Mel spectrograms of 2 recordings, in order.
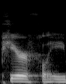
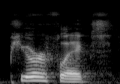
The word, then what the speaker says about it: PureFlix: sports is a christian it pronounces it purely because it's spelled with an x at the end but pure play plurt pureflix is a christian entertainment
